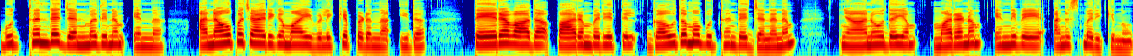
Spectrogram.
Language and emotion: Malayalam, neutral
